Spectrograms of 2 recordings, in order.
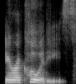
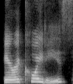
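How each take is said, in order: First: The o and i are said as separate vowels. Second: The o and i blend into one 'oy' sound. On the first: This is the European way of saying it. "If you were in Europe, they would say it" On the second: This is the American way of saying it. "we say it like an oil, the O I"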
